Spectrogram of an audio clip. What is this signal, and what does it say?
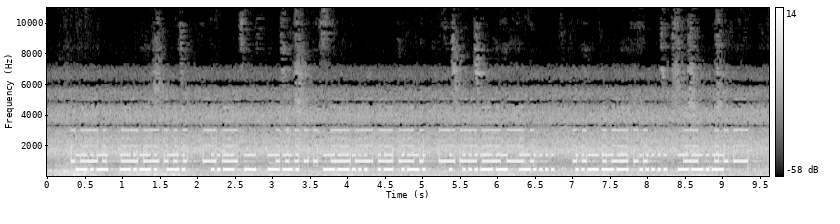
Morse code, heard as two keyed tones, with room echo and the noise inside a subway train. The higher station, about 19 wpm, 1010 Hz: R7M 599 IL TU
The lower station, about 30 wpm, 470 Hz: KCN UTG 7AR E36 25Q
